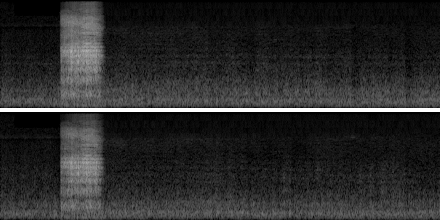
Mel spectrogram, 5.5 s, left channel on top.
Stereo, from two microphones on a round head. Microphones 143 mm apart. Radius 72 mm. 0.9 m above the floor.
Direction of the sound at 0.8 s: 25° left (ahead or behind).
